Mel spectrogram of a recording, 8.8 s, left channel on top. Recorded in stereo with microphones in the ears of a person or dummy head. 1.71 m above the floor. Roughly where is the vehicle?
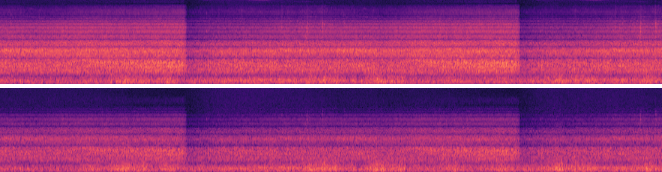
Left.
